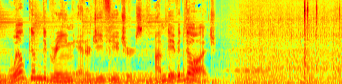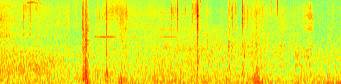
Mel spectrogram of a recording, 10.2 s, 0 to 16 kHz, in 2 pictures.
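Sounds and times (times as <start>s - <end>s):
speech: 0.2s - 3.3s
car engine rumbling at a card lock fuel station gas pump: 2.3s - 10.2s.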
